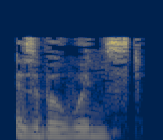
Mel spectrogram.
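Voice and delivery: ordinary delivery, nothing marked

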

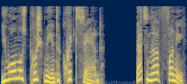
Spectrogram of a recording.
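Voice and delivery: high, indignant scolding; angry protest. A narrator's reading. Narrator nearly pushed into quicksand, angry protest. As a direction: scold with the pitch way up. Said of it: "I cried angrily".

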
